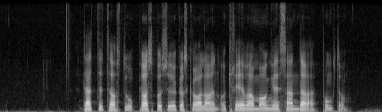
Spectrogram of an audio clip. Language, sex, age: Norwegian, male, 44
